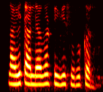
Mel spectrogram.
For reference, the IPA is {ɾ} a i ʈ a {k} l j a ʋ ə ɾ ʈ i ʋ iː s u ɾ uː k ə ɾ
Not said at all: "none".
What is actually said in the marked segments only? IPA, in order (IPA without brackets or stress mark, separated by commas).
l, none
